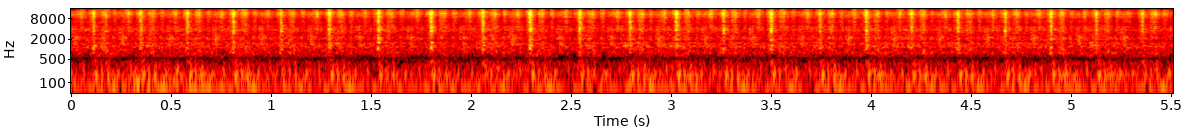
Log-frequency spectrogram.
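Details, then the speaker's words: 1976 Mustang II carbureted engine started cold after sitting a while, old fuel suspected of clogging the carb: low, uneven, stumbling idle that runs less rough once warmed; rough cold idle. "Alright, so she's a little bit more warmed up now. Not running as rough."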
